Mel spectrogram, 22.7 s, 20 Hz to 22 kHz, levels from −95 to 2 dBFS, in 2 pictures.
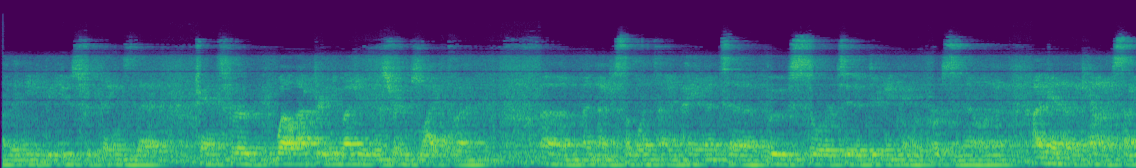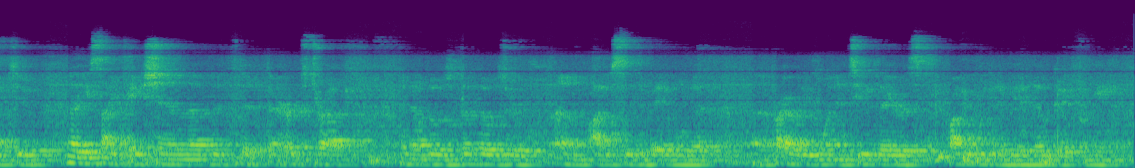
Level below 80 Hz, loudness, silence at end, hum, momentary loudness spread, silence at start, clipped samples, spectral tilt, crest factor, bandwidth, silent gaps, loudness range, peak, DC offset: -64 dBFS; -18 LUFS; 0 s; none; 5 LU; 0 s; under 0.1%; -5.5 dB/octave; 16 dB; 9.6 kHz; none; 2 LU; -2 dBFS; under 0.1%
